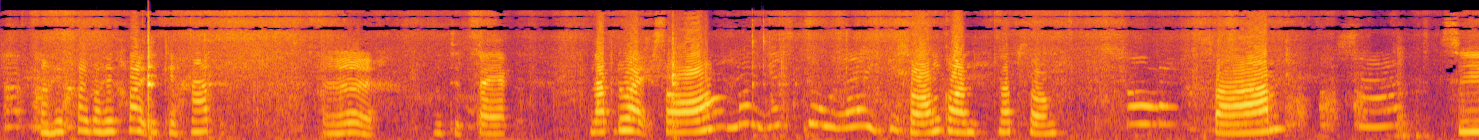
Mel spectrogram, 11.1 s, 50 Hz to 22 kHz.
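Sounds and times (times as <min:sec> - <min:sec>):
hen clucking: 0:00.0 - 0:11.0.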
